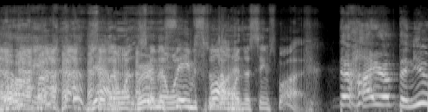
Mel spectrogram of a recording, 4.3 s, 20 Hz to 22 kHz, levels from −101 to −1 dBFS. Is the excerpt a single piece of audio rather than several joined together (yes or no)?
yes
